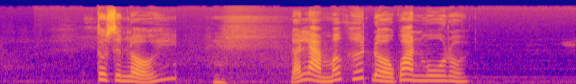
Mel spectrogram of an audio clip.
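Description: A woman speaks with animation, close by.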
